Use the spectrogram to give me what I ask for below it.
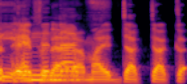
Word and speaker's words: DuckDuckGo: I might duckduckgo. It's duckduckgo, by the way, not god duck go.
